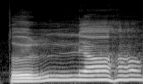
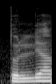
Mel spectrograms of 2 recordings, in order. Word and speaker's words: तुल्याः: इसके उच्चारण में जो तृतीय चरण है, तुल्याः के बाद विसर्ग है। तुल्या भवन्ति नहीं पढ़ना, तुल्याः विसर्ग का उच्चारण आना चाहिए।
